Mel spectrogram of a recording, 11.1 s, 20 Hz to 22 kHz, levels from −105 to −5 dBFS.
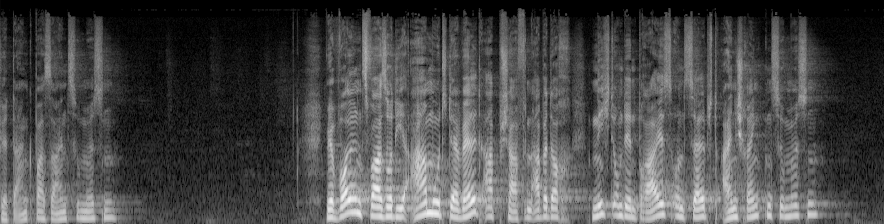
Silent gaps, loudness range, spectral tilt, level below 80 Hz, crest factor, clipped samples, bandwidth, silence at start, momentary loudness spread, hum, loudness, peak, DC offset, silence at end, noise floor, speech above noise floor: none; 16 LU; -6 dB/octave; -60 dBFS; 20 dB; under 0.1%; 18 kHz; 0 s; 16 LU; none; -22 LUFS; -2 dBFS; under 0.1%; 0.85 s; -70 dBFS; 48 dB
